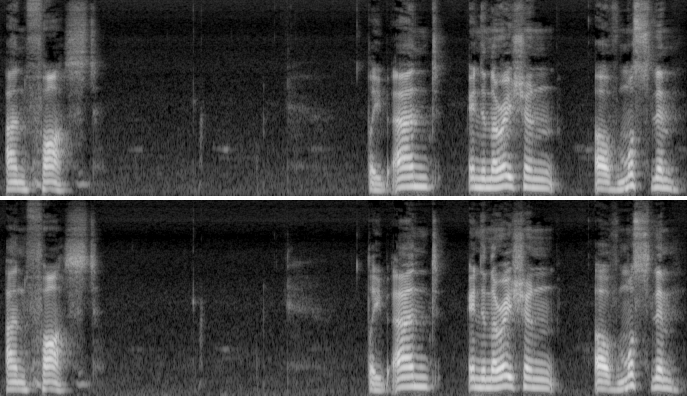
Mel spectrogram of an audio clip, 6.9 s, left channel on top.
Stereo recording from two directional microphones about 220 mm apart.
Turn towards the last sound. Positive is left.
turn(degrees=-15)  # may be behind; listen again after turning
